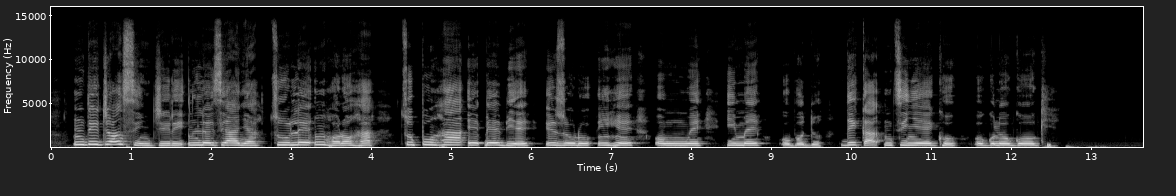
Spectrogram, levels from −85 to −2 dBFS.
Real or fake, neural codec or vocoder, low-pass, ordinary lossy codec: real; none; 14.4 kHz; none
